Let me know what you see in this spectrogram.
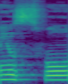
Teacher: وَلَكُمْ نِصْفُ، نون کو صاد کے سامنے لانا ہے، صاد کو موٹا ادا کریں گے۔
